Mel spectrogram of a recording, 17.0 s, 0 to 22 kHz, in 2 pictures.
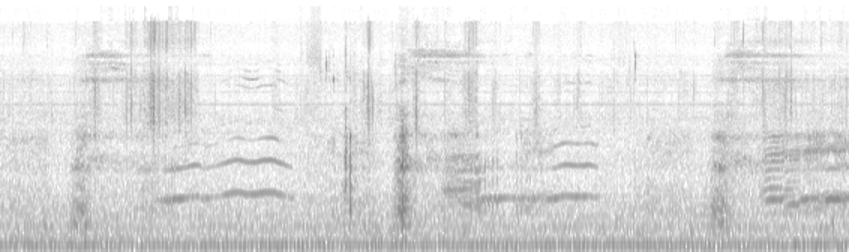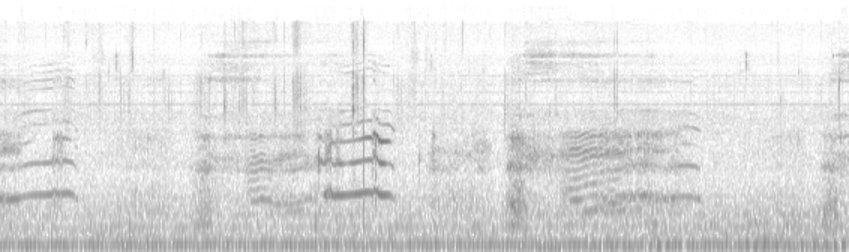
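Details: Wheezing: repeated high, whistling musical tones with each breath, about 18 breaths a minute.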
